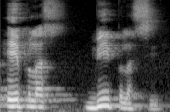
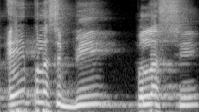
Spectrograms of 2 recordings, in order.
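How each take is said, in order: First: "A plus", pause, then lower "B plus C"; pause for bracket. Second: Slow "A plus B", pause, then "plus C"; group "A plus B", break, add "plus C"; pause for bracket. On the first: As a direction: break after "A plus", keep "B plus C" together. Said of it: "मैं पास कहां दे रहा हूं". ("A plus" पर रुककर "B plus C" एक साथ) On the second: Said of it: "थोड़ा सा पास लेके". ("A plus B" के बाद रुककर "plus C") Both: Shown as a demonstration.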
